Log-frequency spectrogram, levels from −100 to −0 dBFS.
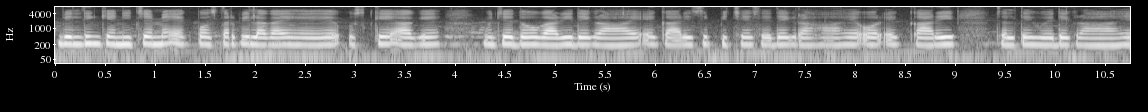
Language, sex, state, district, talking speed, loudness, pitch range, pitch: Hindi, female, Arunachal Pradesh, Lower Dibang Valley, 185 wpm, -16 LUFS, 195-210 Hz, 205 Hz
